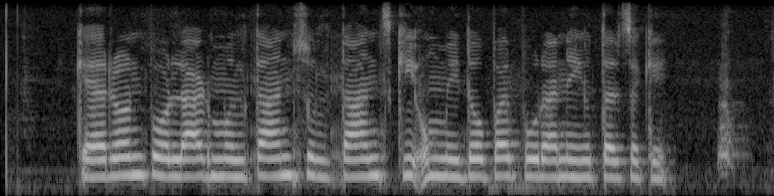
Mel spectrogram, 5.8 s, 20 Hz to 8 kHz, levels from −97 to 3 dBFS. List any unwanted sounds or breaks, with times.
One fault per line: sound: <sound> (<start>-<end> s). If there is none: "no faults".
sound: bark (5.4-5.7 s)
